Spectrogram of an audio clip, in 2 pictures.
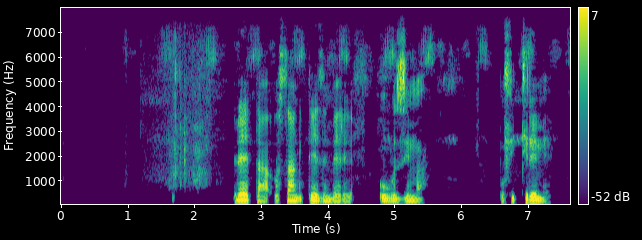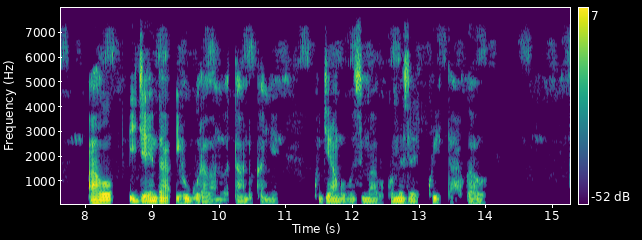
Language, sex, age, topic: Kinyarwanda, male, 18-24, health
